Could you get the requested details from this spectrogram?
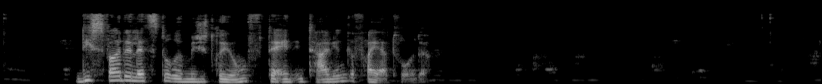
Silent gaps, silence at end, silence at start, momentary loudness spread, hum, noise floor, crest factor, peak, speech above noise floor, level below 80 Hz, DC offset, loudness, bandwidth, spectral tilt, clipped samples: none; 0.5 s; 0.05 s; 16 LU; none; -85 dBFS; 22 dB; -10 dBFS; 56 dB; -70 dBFS; under 0.1%; -27 LUFS; 11.5 kHz; -3.5 dB/octave; under 0.1%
